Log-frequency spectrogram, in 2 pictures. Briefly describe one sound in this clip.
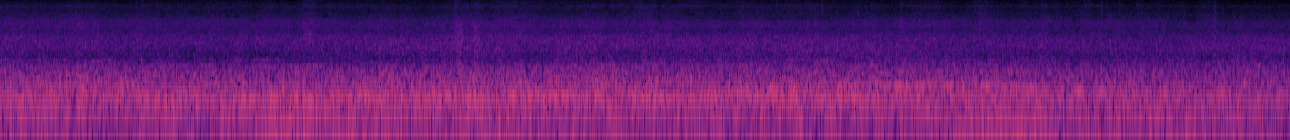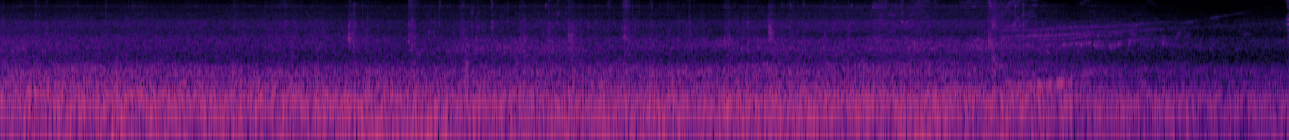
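Wind howls steadily in a snowstorm.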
